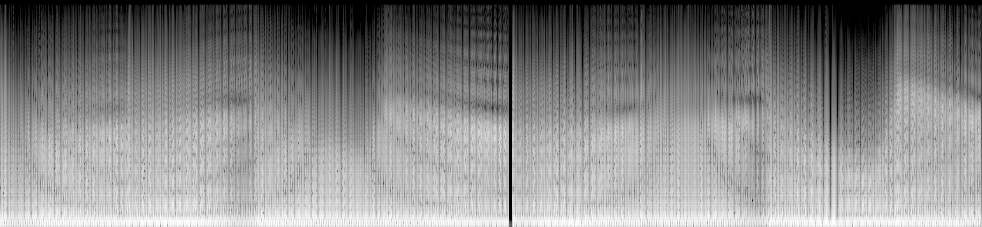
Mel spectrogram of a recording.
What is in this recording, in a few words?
Acid Drone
